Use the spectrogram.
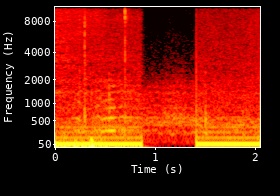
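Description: Black honeybees (Apis mellifera mellifera) droning steadily at close range during a summer honey harvest in Brittany, the buzzing cut briefly by about half a second of near silence before resuming.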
